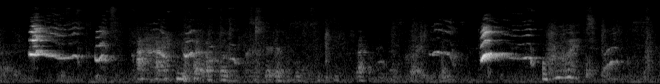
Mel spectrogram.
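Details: Brittany puppies, five weeks old and in crate training, give sharp high yelps followed by falling, wavering whines. Two louder outbursts stand out amid softer whimpering and scuffling.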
